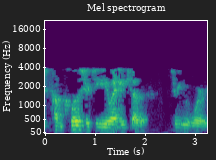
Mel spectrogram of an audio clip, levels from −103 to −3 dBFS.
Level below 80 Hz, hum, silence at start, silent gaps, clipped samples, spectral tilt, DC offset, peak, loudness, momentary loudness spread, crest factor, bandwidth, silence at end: -64 dBFS; none; 0 s; none; under 0.1%; -9.5 dB/octave; under 0.1%; -8 dBFS; -26 LUFS; 14 LU; 18 dB; 4 kHz; 0 s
